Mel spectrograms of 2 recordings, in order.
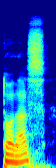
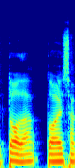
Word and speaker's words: todas: because it should be todas, but in Puerto Rico they eat the S, so they say toda esa cosa. So basically it's written as it's pronounced, but it should be an S.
